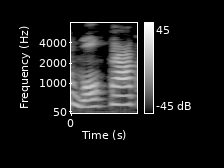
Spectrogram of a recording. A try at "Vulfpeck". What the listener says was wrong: Wolfpack with a V. Vulfpeck.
